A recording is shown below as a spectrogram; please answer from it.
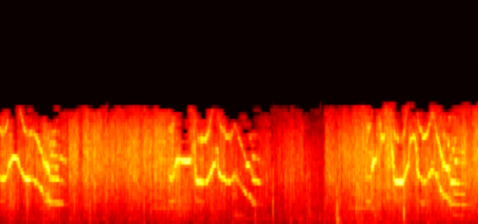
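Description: Pilot whales trade high, swooping whistles that rise and fall, with scattered sharp clicks between them.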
